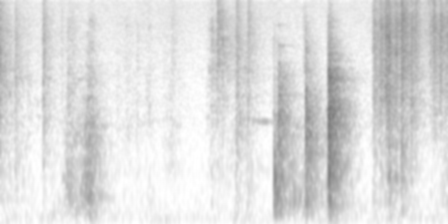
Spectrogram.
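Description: A small plastic packet of rainbow crystal flash rustling in the hands as strands are drawn out, in several short bursts.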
